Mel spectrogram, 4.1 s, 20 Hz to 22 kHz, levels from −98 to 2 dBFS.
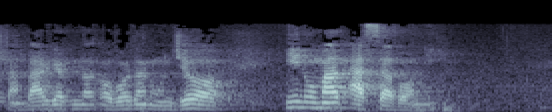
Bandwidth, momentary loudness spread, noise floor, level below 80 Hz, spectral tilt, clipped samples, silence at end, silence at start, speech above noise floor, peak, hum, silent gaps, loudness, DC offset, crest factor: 9.4 kHz; 17 LU; -54 dBFS; -64 dBFS; -3 dB/octave; under 0.1%; 0.7 s; 0 s; 28 dB; -4 dBFS; none; none; -25 LUFS; under 0.1%; 22 dB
